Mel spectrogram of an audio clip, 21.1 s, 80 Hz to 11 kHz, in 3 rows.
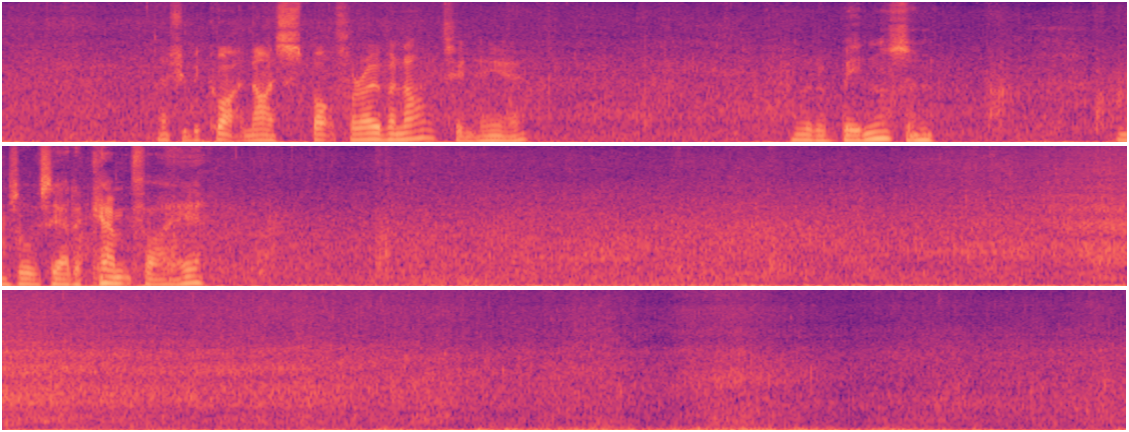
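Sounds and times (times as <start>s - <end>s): waves lapping on stony shore: 0.0s - 21.0s
wind buffeting microphone: 0.0s - 21.0s.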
